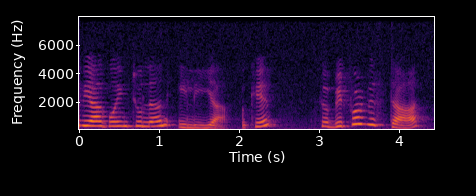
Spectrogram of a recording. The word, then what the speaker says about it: il y a: Ilia, okay, like this we pronounce.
